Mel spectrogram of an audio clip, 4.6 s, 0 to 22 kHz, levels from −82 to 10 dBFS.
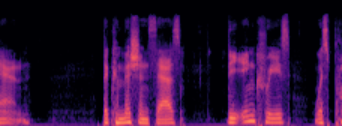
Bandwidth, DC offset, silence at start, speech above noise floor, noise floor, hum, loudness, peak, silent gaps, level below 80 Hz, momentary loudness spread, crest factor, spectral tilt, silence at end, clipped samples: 13.5 kHz; under 0.1%; 0 s; 38 dB; -57 dBFS; none; -20 LUFS; -4 dBFS; none; -44 dBFS; 18 LU; 18 dB; -4.5 dB/octave; 0 s; under 0.1%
